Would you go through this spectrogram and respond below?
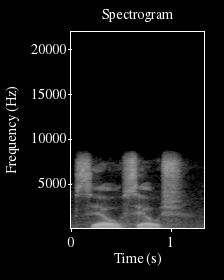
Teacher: esse céu ele é um ditongo aberto e pela regra se acentua se acentua os ditongos abertos e eli seguidos ou não de s.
